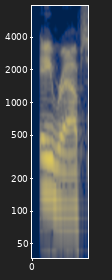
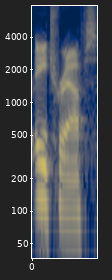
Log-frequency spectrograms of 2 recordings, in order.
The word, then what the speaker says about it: Ahrefs: Now, if you use Ahrefs or Ahrefs, I think it's pronounced Ahrefs.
